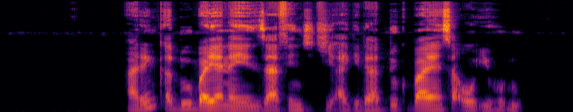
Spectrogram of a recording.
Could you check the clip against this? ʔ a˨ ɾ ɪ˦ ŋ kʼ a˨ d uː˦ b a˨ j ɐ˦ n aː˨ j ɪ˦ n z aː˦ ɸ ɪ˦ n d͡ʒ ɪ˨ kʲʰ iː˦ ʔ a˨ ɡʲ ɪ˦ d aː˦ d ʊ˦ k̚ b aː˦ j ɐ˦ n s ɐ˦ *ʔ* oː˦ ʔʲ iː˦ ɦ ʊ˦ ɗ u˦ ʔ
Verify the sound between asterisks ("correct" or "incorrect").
correct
